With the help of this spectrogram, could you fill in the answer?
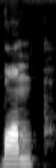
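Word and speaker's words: bomb: সম্বন্ধে জানবো আমরা এটাকে বম্ফ ওম্প টম্প বলে থাকি এখানে আমাদের শেষের বি লেটারটির কোন উচ্চারণ হবে না এটা বম্ফ না বলে বলবো বম be silent ওম be silent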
